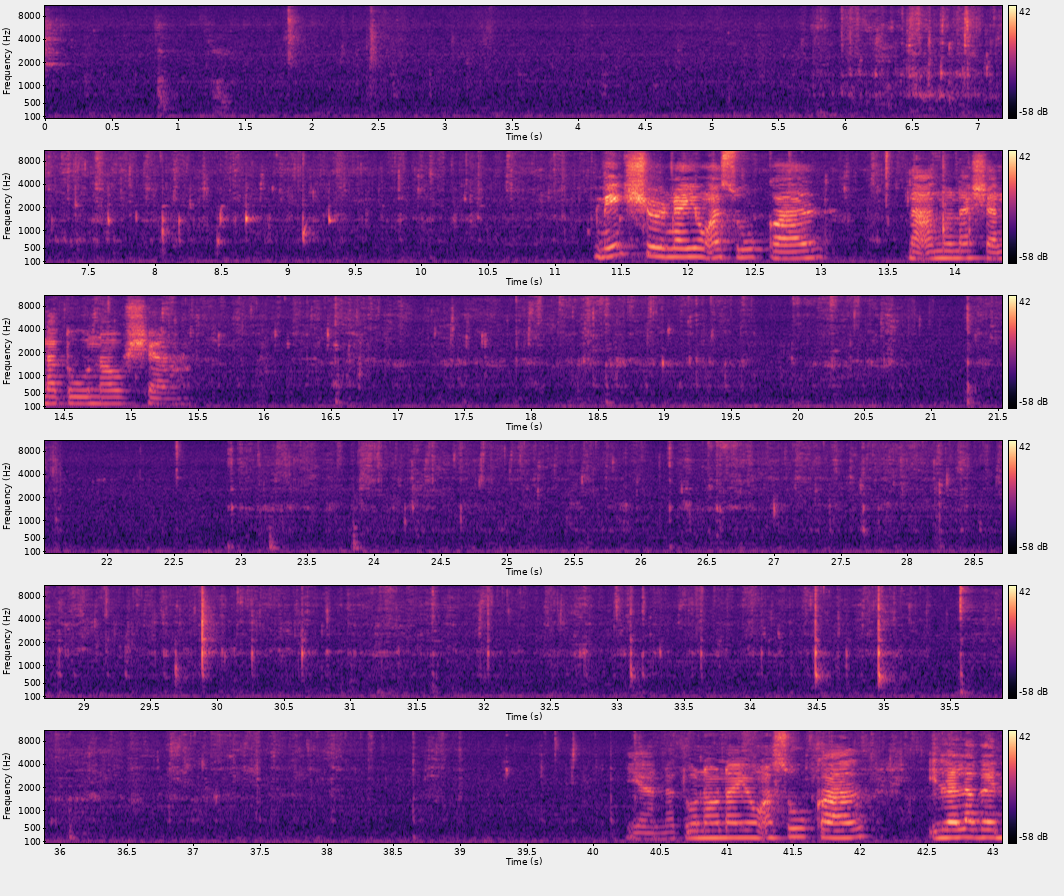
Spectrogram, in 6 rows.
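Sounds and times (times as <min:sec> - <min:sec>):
wooden spoon scraping saucepan: 0:05.7 - 0:21.8, 0:22.8 - 0:39.3.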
